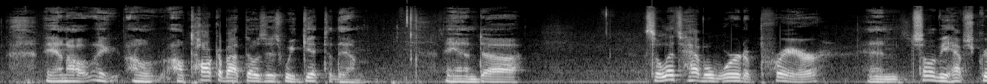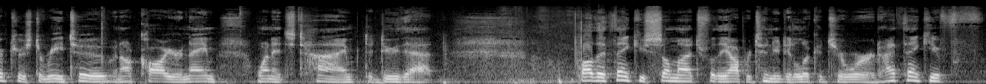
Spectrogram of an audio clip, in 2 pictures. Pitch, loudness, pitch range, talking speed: 130 Hz, -13 LUFS, 120-155 Hz, 175 wpm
